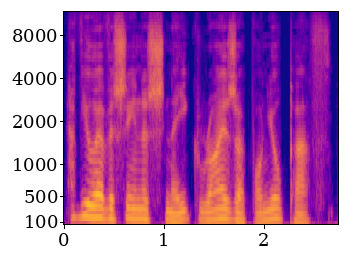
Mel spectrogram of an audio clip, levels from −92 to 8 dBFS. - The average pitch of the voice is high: No, medium, 145 Hz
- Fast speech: Yes, fast, 240 wpm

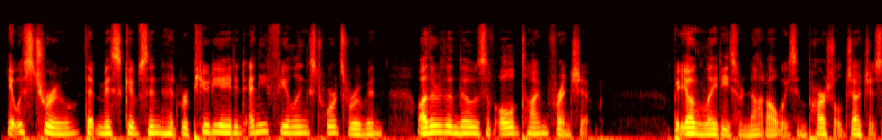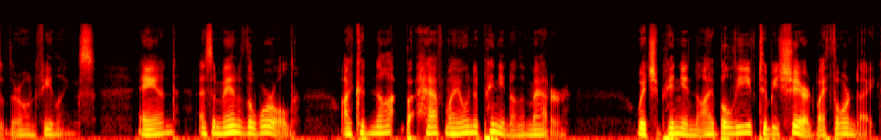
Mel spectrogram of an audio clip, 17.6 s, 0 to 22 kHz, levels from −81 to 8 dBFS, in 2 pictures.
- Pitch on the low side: Yes, low, 130 Hz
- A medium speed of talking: Yes, average, 195 wpm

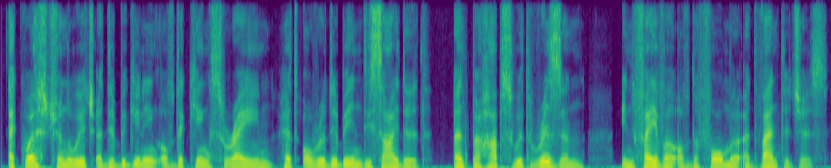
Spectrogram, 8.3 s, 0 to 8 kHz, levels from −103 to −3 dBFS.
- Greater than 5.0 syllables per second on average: Yes, 5.2 syllables/s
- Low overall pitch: Yes, low, 115 Hz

